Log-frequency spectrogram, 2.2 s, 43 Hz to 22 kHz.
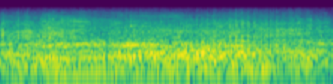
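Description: Racing go-karts at Shennington circuit, around 1990, with no gearbox or clutch, scream flat out through a tight 180-degree bend. Their loud, raspy two-stroke engine noise stays continuous and dense, with no talking.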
